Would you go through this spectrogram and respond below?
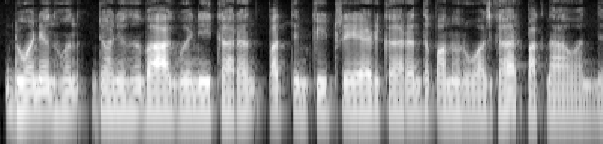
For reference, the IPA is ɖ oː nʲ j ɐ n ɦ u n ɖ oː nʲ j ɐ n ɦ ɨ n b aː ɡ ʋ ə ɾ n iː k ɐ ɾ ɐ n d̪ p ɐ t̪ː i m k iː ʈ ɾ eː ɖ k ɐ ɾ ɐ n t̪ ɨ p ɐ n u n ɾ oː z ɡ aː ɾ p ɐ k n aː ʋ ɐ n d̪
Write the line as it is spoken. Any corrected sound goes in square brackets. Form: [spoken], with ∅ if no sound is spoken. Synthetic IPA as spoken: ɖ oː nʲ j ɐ n ɦ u n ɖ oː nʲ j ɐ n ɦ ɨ n b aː ɡ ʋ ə [∅] n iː k ɐ ɾ ɐ n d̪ p ɐ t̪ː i m k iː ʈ ɾ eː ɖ k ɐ ɾ ɐ n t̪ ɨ p ɐ n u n ɾ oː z ɡ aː ɾ p ɐ k n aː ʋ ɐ n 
